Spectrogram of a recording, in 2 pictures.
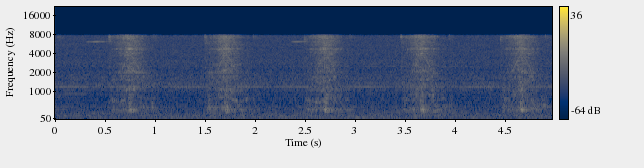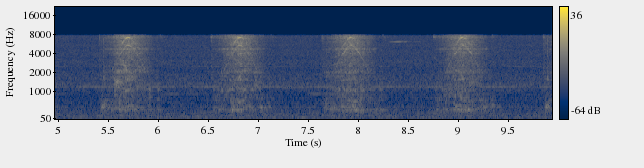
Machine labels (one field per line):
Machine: slide rail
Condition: abnormal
